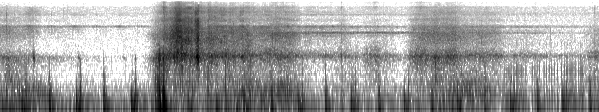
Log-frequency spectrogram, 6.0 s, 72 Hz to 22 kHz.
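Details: Self-recorded heartbeat with fan off, taken shortly after the heart began feeling unusually thumpy: fast, forceful regular low thumps about 130 a minute with a brief whooshing rush partway; valve and blood-rushing sounds reportedly audible.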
